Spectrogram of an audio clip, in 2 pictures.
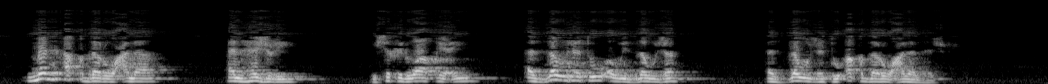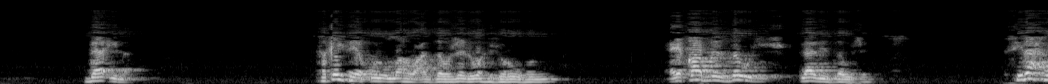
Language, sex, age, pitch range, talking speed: Arabic, male, 50-69, 130-185 Hz, 70 wpm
